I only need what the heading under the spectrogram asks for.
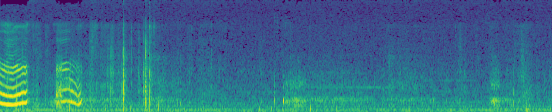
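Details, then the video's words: Beagle puppy playing with a bag gives two high, rising-then-falling whining yelps in the first two seconds. After that come faint rustles and a low steady hum. "Beagle puppy Vs Bag"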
